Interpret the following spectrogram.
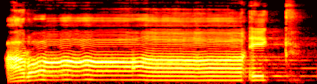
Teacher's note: علی الارائک را پور ہوگی کیونکہ را کے اوپر زبر ہے، را پر زبر یا پیش ہو تو را کو پور پڑھیں گے. ارائک تو یہاں مد متصل ہے، کیوں کہ حمزہ اسی کلمے میں ہے. قاعدہ ہے کہ حروف مدہ کے بعد اگر حمزہ اسی کلمے میں ہو تو مد متصل ہوتا ہے، اس میں طول فی توسط فی القصر، اور مد متصل کو مد واجب بھی کہتے ہیں.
